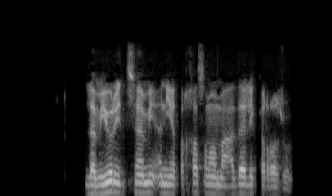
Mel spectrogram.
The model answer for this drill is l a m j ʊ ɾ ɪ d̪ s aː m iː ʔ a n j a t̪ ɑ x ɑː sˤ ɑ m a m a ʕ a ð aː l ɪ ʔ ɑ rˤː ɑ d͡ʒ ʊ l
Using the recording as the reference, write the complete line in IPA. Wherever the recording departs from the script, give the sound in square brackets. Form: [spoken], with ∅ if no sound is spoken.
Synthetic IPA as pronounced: l a m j ʊ ɾ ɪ d̪ s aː m iː ʔ a n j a t̪ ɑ x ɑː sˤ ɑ m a m a ʕ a ð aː l ɪ [k] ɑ rˤː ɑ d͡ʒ ʊ l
